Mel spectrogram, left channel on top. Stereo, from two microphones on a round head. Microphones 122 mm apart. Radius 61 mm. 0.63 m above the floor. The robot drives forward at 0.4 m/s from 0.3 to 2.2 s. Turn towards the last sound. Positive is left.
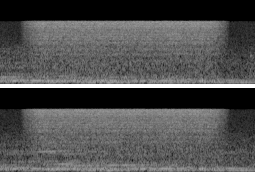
No sound to turn to.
